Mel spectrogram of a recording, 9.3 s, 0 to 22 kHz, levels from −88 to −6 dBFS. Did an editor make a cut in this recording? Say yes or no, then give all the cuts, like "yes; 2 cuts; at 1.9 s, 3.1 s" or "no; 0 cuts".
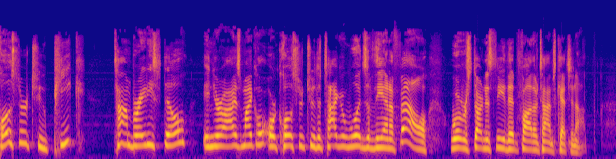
no; 0 cuts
